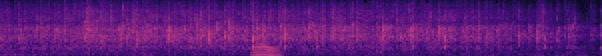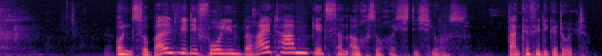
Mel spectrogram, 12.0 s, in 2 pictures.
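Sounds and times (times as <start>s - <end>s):
audience applause: 0.0s - 6.2s
speech: 2.5s - 3.0s, 7.2s - 12.0s.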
